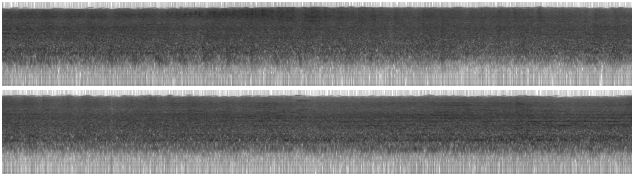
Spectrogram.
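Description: Freight train of autorack cars passing close by: steady, loud noise of steel wheels running on the rails.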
